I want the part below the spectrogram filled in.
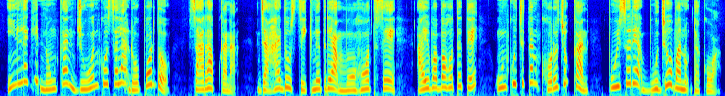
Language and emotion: Santali, disgusted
